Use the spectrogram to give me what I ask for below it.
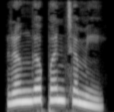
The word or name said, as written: ರಂಗಪಂಚಮಿ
